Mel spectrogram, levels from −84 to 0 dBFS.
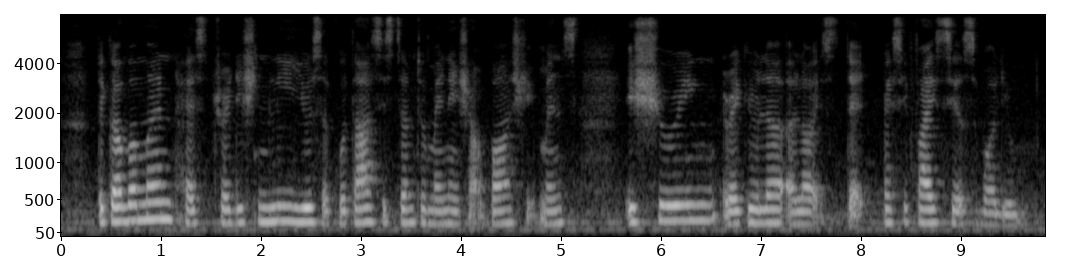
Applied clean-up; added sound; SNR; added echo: none; none; none; none.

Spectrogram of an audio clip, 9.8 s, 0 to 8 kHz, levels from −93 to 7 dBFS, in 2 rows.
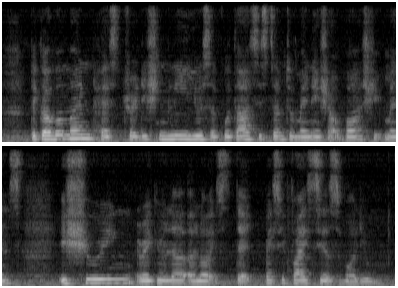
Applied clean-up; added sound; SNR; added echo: none; none; none; reverberation time 0.1 s.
